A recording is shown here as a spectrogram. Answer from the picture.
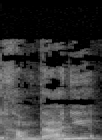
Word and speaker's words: Hamdani: сти где она почему-то называется хам Дани Судя по тому с чем она рифмуется но я смотрела перевод с арабского всё-таки это и поэтому я называю это хамда с ударением вот таким и очень Мне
